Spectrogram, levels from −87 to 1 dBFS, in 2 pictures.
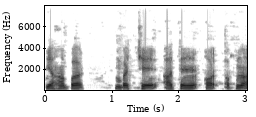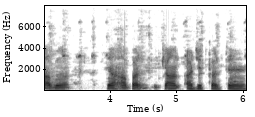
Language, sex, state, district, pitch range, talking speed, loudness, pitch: Hindi, male, Uttar Pradesh, Hamirpur, 150-160 Hz, 130 wpm, -16 LUFS, 155 Hz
